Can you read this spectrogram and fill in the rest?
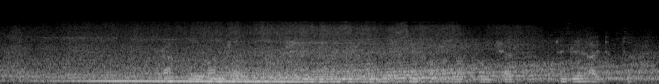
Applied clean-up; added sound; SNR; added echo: none; Fixed-wing aircraft, airplane; -5 dB; reverberation time 0.4 s.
